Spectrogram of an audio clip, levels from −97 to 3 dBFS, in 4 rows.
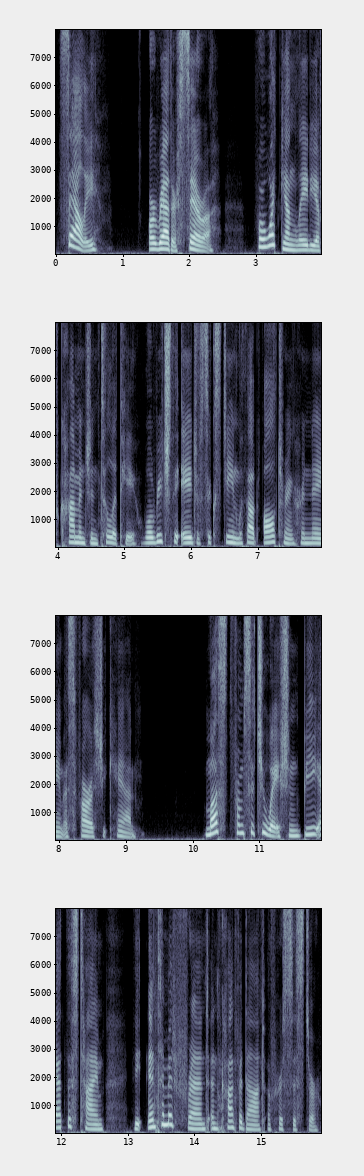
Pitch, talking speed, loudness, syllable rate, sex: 195 Hz, 155 wpm, -20 LUFS, 2.9 syllables/s, female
